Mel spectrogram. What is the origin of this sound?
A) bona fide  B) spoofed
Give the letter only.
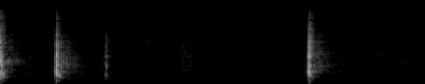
B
